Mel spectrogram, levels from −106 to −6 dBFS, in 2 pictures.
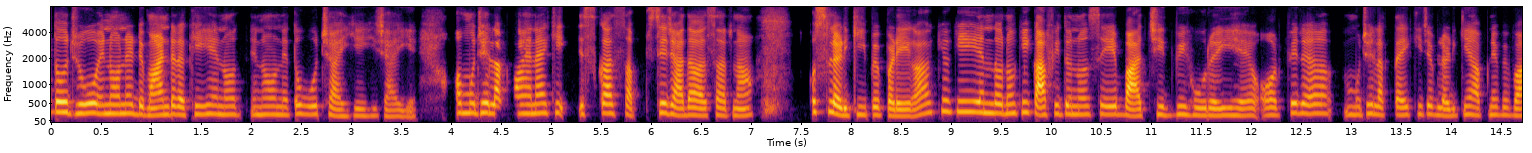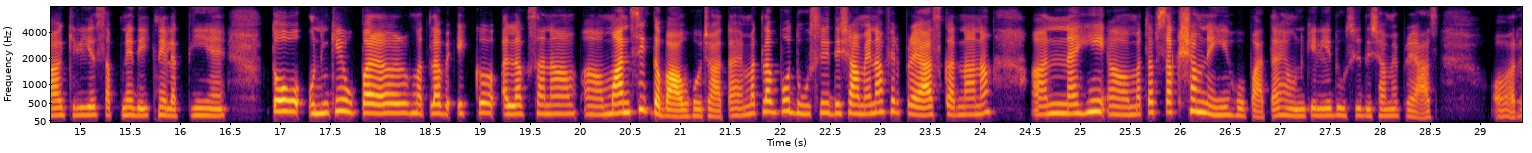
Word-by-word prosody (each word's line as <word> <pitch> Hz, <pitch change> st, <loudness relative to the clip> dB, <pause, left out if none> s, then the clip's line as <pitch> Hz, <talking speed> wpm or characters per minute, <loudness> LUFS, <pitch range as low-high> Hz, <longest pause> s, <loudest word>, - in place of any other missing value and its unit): तो 270 Hz, 0 st, +8 dB
जो 245 Hz, 0 st, +3 dB
इन्होंने 230 Hz, 0 st, 0 dB
डिमांड 205 Hz, -1 st, +2 dB
रखी 215 Hz, +1 st, -1 dB
है, 225 Hz, -, -3 dB
इन्हों 210 Hz, -1 st, -4 dB, 0.2 s
इन्होंने 205 Hz, 0 st, -5 dB
तो 225 Hz, -, -3 dB
वो 215 Hz, 0 st, -3 dB
चाहिए 175 Hz, -4 st, -5 dB
ही 175 Hz, -, -12 dB
चाहिए। 160 Hz, -4 st, -8 dB, 0.4 s
और 250 Hz, -, +2 dB
मुझे 250 Hz, +1 st, +2 dB
लगता 225 Hz, 0 st, +1 dB
है 230 Hz, -, +1 dB
ना, 240 Hz, +1 st, +1 dB
कि 250 Hz, +1 st, -7 dB
इसका 240 Hz, +2 st, +1 dB
सबसे 250 Hz, +1 st, -3 dB
ज़्यादा 195 Hz, -3 st, +3 dB
असर 180 Hz, 0 st, -3 dB
ना 180 Hz, +2 st, -1 dB, 0.6 s
उस 275 Hz, 0 st, 0 dB
लड़की 205 Hz, -2 st, +4 dB
पे 200 Hz, -, 0 dB
पड़ेगा 180 Hz, +4 st, +1 dB
क्योंकि 280 Hz, -1 st, -3 dB, 0.2 s
इन 255 Hz, -2 st, +1 dB
दोनों 240 Hz, -1 st, 0 dB
की 265 Hz, +2 st, -2 dB
काफ़ी 200 Hz, +4 st, +7 dB
दिनों 210 Hz, -1 st, -2 dB
से 210 Hz, 0 st, -2 dB
बातचीत 175 Hz, +4 st, +4 dB
भी 215 Hz, 0 st, -2 dB
हो 190 Hz, -1 st, -4 dB
रही 185 Hz, +1 st, -1 dB
है, 180 Hz, +1 st, -2 dB
और 195 Hz, +2 st, -3 dB
फिर 250 Hz, 0 st, 0 dB, 0.4 s
मुझे 205 Hz, +3 st, -5 dB
लगता 200 Hz, -2 st, -3 dB
है 195 Hz, -, -1 dB
कि 215 Hz, +2 st, -12 dB
जब 215 Hz, -2 st, -5 dB
लड़कियाँ 185 Hz, +3 st, -3 dB
अपने 200 Hz, +2 st, -8 dB
विवाह 190 Hz, -1 st, +1 dB
के 190 Hz, -, -10 dB
लिए 200 Hz, +1 st, 0 dB
सपने 195 Hz, 0 st, -5 dB
देखने 190 Hz, +1 st, -2 dB
लगती 180 Hz, +1 st, -4 dB
हैं, 175 Hz, -1 st, -2 dB, 0.5 s
तो 290 Hz, 0 st, +9 dB, 0.2 s
उनके 245 Hz, +5 st, +2 dB
ऊपर, 245 Hz, -2 st, +4 dB
मतलब, 235 Hz, 0 st, 0 dB
एक 235 Hz, +2 st, -4 dB, 0.2 s
अलग-सा 225 Hz, +2 st, +1 dB
ना 225 Hz, 0 st, -1 dB, 0.2 s
अ, 210 Hz, -1 st, -2 dB
मानसिक 260 Hz, +7 st, +5 dB
दबाव 165 Hz, -5 st, +6 dB
हो 175 Hz, -, -2 dB
जाता 155 Hz, +2 st, -3 dB
है। 180 Hz, +1 st, -5 dB
मतलब, 260 Hz, +3 st, +1 dB
वो 295 Hz, -, +2 dB
दूसरी 235 Hz, +3 st, -4 dB
दिशा 235 Hz, 0 st, +2 dB
में 225 Hz, 0 st, -1 dB
ना 260 Hz, +2 st, +3 dB
फिर 285 Hz, -, -1 dB
प्रयास 200 Hz, -2 st, +4 dB
करना 205 Hz, +1 st, -2 dB
ना 265 Hz, -, -2 dB, 0.6 s
नहीं 240 Hz, +4 st, +3 dB
अ, 210 Hz, -2 st, -1 dB
मतलब, 220 Hz, +5 st, -2 dB
सक्षम 270 Hz, +2 st, +3 dB
नहीं 195 Hz, -1 st, -3 dB
हो 185 Hz, -2 st, -6 dB
पाता 140 Hz, +4 st, -3 dB
है 190 Hz, 0 st, -5 dB
उनके 170 Hz, +1 st, -4 dB
लिए 180 Hz, 0 st, -2 dB
दूसरी 180 Hz, 0 st, -7 dB
दिशा 175 Hz, 0 st, -6 dB
में 175 Hz, +1 st, -7 dB
प्रयास। 155 Hz, -3 st, -6 dB, 0.6 s
और -, -, -7 dB
210 Hz, 190 wpm, -24 LUFS, 185-235 Hz, 0.6 s, तो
